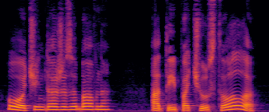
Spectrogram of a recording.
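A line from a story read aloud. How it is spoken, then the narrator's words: Uncertain speech. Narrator (Russian): неуверенно произнес я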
